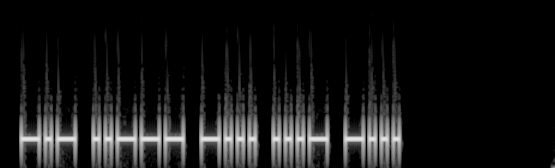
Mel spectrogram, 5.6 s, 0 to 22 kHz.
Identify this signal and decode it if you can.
Morse code, heard as a keyed tone, about 20 wpm, 700 Hz. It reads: K2BVB
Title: USA Callsign DE Callsign - 5 Characters - 20wpm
